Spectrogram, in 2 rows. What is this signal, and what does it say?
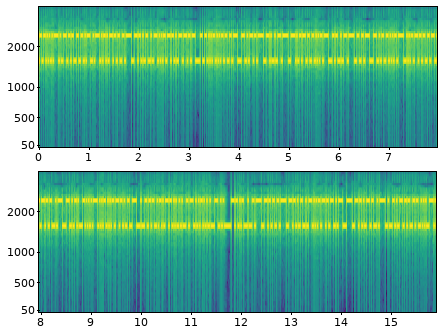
RTTY, about 45.45 baud. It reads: REALIZED IT WAS A MISSION THAT ISOLATIONISTS IN CONGRESS WOULD FUND, BUT IT WAS NOT ACTUALLY
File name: fsk850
